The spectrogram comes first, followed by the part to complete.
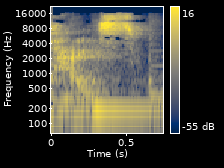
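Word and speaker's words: reais: from the us dollar to heel and if it's plural it's heist just fyi now you know if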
